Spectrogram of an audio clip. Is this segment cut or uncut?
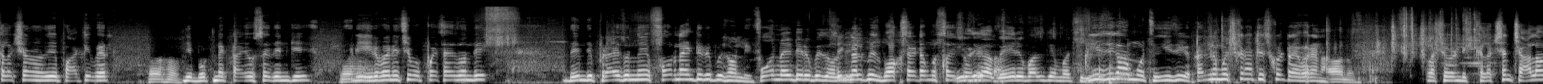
uncut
